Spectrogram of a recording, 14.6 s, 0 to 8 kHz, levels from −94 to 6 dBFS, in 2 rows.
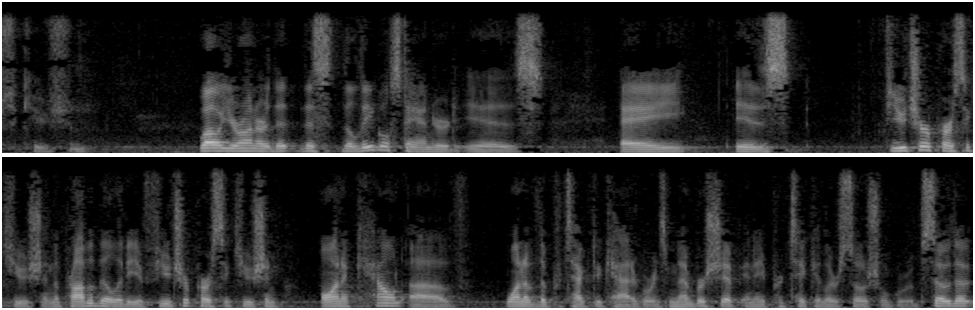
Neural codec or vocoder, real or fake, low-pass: none; real; 7.2 kHz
